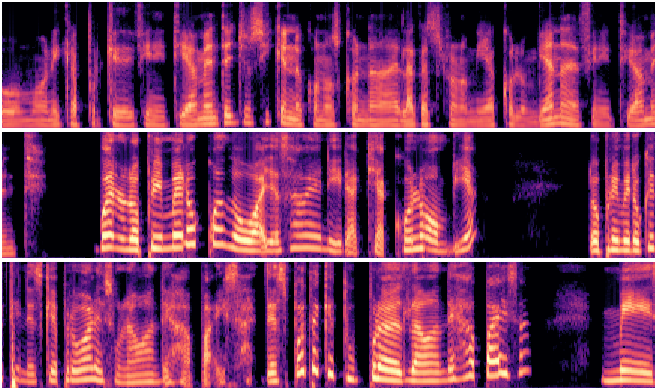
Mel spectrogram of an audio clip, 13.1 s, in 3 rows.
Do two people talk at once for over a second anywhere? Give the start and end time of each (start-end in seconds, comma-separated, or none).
none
